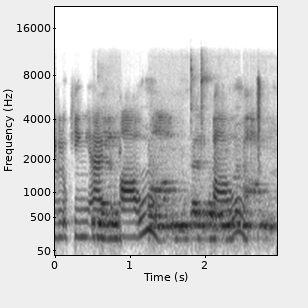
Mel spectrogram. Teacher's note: We do consider it to be back-oriented when you are looking at au, out.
